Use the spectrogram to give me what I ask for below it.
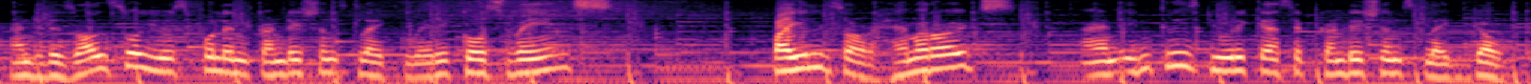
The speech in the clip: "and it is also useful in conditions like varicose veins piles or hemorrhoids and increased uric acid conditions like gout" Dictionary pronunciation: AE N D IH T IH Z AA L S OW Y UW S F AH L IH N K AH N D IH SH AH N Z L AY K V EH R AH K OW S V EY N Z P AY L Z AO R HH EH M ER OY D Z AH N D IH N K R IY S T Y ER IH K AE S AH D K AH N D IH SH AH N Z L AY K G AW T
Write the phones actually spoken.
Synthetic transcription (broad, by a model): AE N D IH T IH Z AA L S OW Y UW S F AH L IH N K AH N D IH SH AH N S L AY K V EH R AH K OW S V EY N S P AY L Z AO R HH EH M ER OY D S AH N D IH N K R IY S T Y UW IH K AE S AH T K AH N D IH SH AH N S L AY K G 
